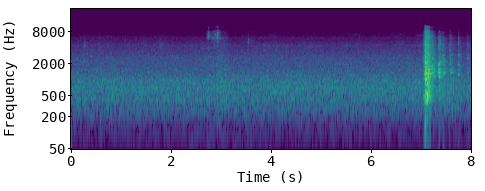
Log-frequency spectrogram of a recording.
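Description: Stainless steel mixing bowl and spoon as watermelon salad is scraped out into a serving bowl: faint steady kitchen background for most of the time, then about seven seconds in a sharp clatter of several quick knocks that die away fast.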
